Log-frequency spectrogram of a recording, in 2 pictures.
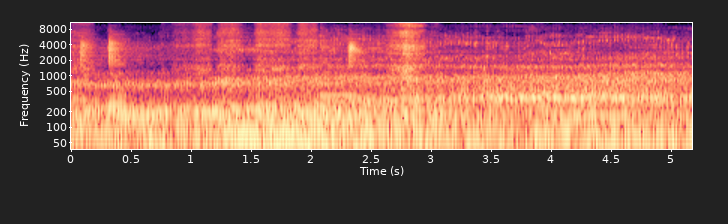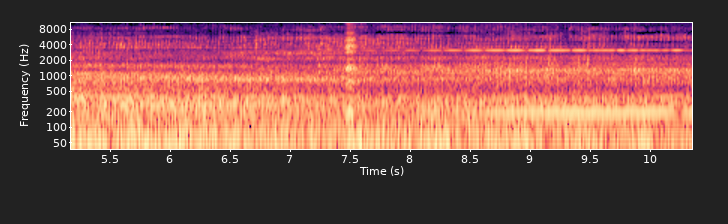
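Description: Dark background score: a steady low rumbling drone with held low notes. A new sustained low note comes in near the end.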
